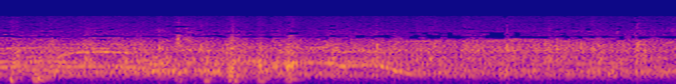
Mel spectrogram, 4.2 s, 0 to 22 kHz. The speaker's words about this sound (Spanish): Ahí sí aplauden, no cuando dije lo de los 5 años, sino hasta ahorita, ¿verdad?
